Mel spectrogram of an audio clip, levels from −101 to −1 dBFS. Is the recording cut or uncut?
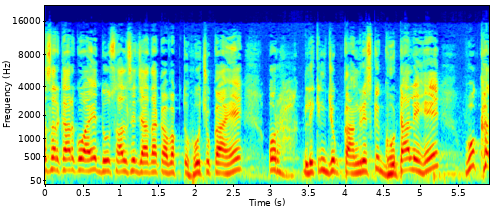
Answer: uncut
